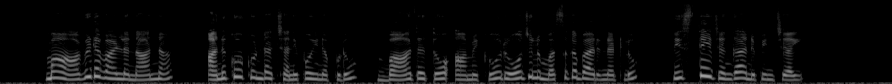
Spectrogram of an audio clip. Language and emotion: Telugu, sad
